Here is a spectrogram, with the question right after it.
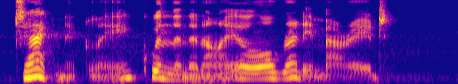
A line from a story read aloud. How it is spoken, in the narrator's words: Obi-Wan murmurs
